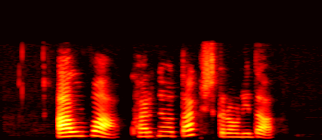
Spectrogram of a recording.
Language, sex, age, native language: Icelandic, female, 11, Icelandic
